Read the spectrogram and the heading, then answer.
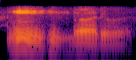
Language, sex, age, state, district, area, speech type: Goan Konkani, male, 60+, Goa, Canacona, rural, conversation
